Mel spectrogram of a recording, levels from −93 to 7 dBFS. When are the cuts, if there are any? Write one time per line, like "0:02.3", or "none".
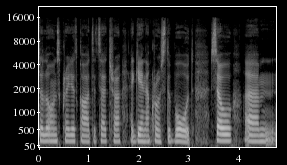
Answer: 0:01.7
